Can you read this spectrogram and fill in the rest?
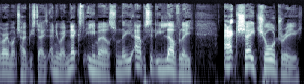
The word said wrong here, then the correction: Chaudhry: or Chaudhry, I suppose, would be a better pronunciation, who, of course, we've known for a long time.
